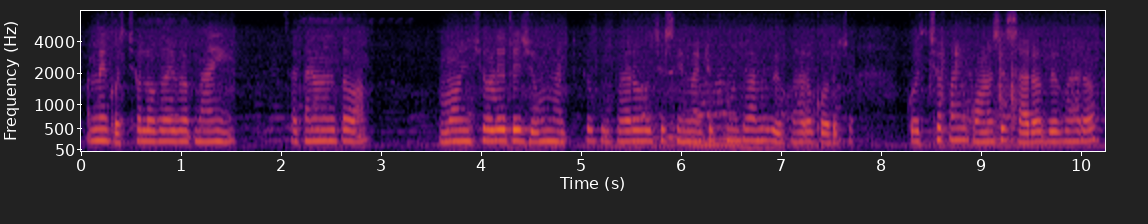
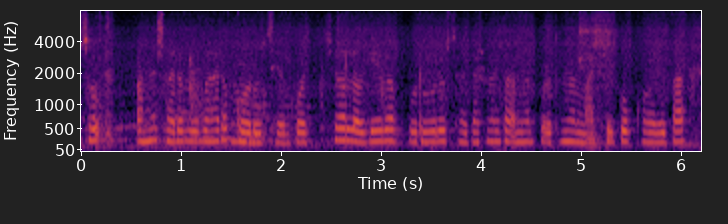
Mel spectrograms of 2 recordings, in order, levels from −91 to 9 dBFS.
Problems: constant background noise, continuous background conversations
